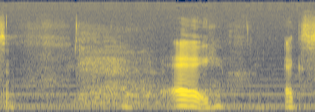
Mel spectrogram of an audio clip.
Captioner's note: graduates chucking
